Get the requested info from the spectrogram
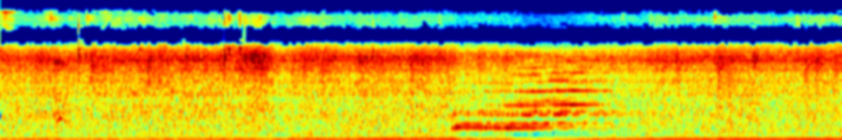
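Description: Amtrak passenger train rolling past with a steady rumble of steel wheels on the rails. A train horn chord sounds for about a second and a half around the middle.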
